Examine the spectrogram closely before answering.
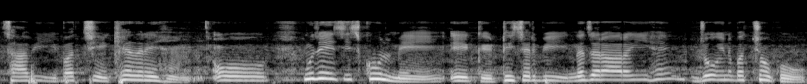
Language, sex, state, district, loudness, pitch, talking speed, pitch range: Hindi, male, Rajasthan, Bikaner, -13 LUFS, 190 Hz, 155 wpm, 165-215 Hz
